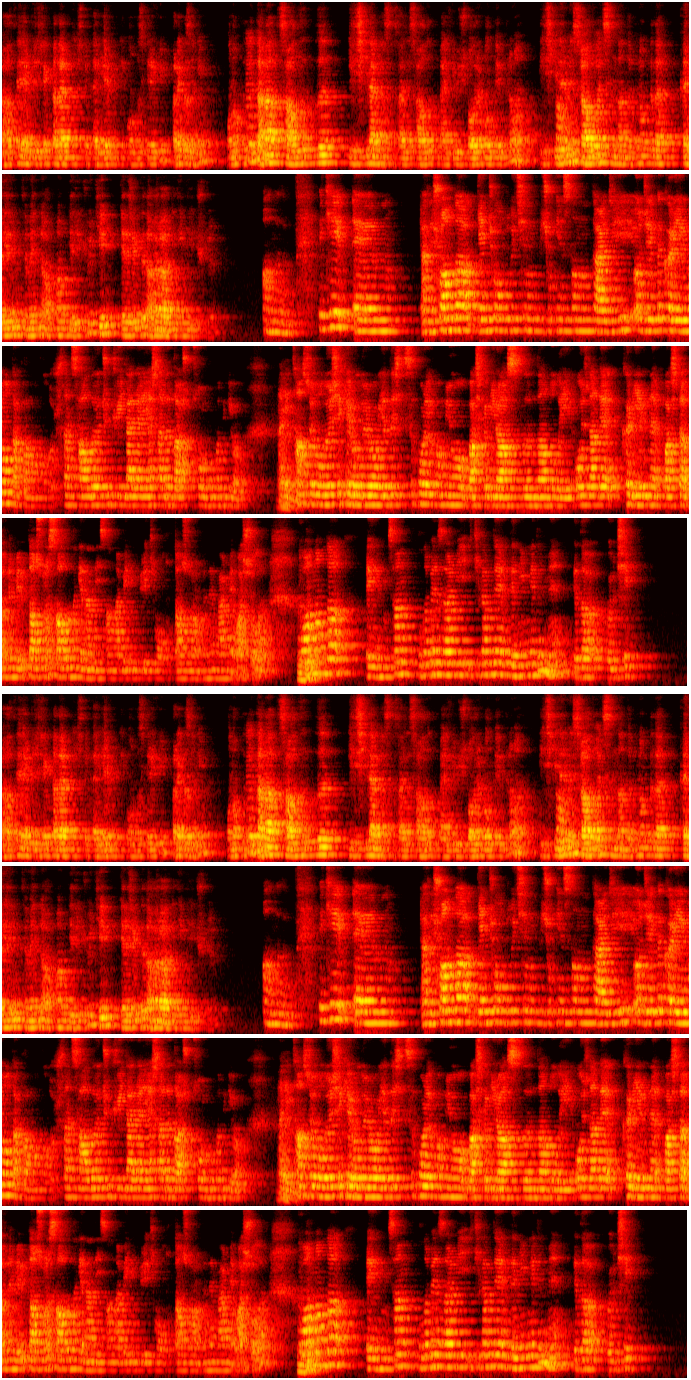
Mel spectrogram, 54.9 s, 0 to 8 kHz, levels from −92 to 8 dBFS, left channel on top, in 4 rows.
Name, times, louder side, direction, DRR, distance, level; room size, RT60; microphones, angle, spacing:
voice 1, 0.0-4.0 4.5-6.5 6.9-10.3 10.7-13.2 13.6-15.8 16.1-17.9 33.0-33.2 47.1-47.4, equal, 20° right, -9 dB, 0.8 m, -28 dB
voice 2, 4.9-5.2 11.1-11.3 16.7-17.0 18.9-21.5 22.1-32.2 32.5-32.7 33.0-39.6 39.9-48.0 48.5-53.0 53.3-53.7, equal, 40° left, -8 dB, 1.3 m, -28 dB
2.7 x 2.6 x 2.3 m, 1.2 s
head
